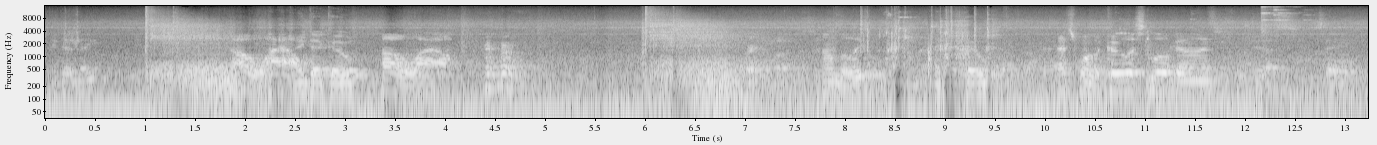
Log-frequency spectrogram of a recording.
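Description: A suppressed rifle fires a few muffled shots that ring out briefly.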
